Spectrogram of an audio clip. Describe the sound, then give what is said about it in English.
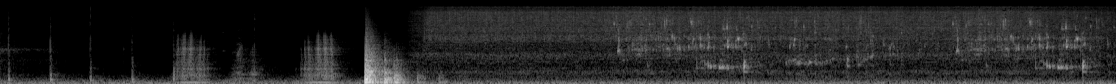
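A few small clinks and drips, then a tap bursts on and water runs steadily and fairly loudly into a sink, splashing continuously until the end. “You want some water? You're probably really dehydrated.”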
